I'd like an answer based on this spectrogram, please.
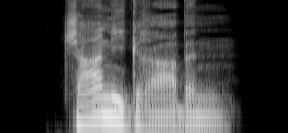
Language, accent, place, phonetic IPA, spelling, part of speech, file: German, Germany, Berlin, [ˈt͡ʃaːniˌɡʁaːbn̩], Tschanigraben, proper noun, De-Tschanigraben.ogg
- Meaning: a municipality of Burgenland, Austria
